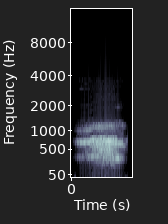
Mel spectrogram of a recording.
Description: skinwalker goatman idle; slender skinwalker

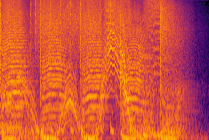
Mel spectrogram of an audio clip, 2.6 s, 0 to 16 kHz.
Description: game over; tf2ware ultimate; music game

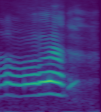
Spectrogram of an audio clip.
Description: baby talk; tm baby; slender

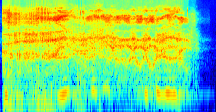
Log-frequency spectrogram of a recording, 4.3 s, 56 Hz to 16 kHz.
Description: gorefast idle; kf2; gorefiend; slender

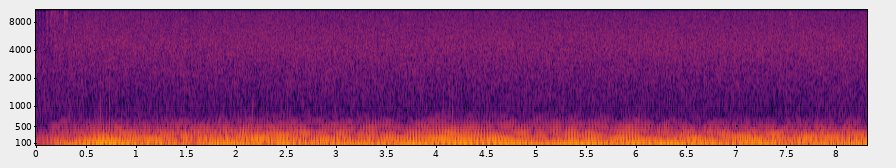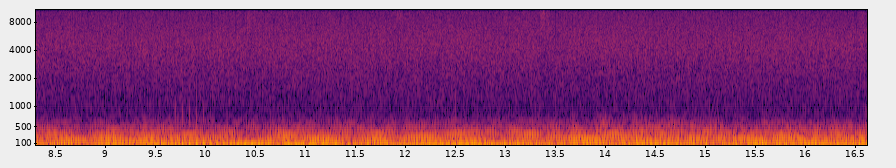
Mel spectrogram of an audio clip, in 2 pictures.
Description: dog alert bgm; lethalcompany; zerosiki; slender

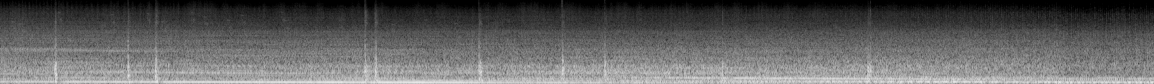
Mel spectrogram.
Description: revdown; skyed; nfs heat ganimator pack

